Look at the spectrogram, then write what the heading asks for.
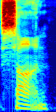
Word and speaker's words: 三: the kanji for three the own Yomi or Chinese pronunciation is Sahn the kun Yomi or Japanese pronunciation is me and Mitsu if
